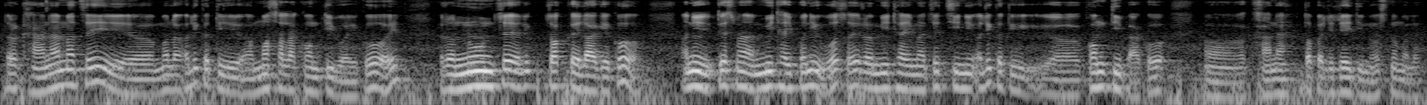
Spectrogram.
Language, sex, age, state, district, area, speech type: Nepali, male, 30-45, West Bengal, Darjeeling, rural, spontaneous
